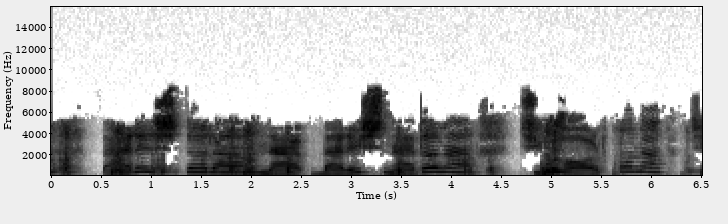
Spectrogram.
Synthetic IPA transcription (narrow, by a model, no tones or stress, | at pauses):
b̥æɾeʃd̪̥ɒːɾæm | bæɾeʃnæd̪ɒːɾæmt͡ʃʰikʰɒːɾkʰo̞næmt͡ʃʰ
